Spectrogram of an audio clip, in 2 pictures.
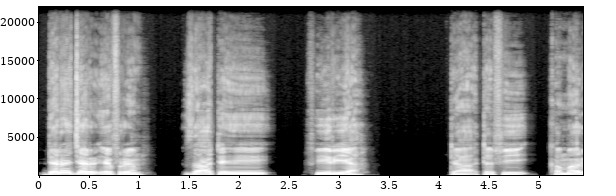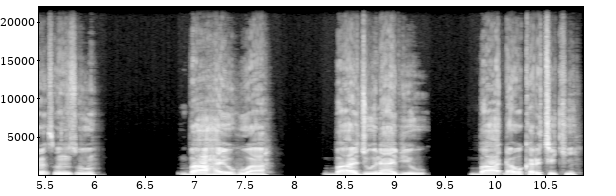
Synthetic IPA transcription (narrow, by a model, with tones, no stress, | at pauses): dɐ˦ɾɐ˦d͡ʒɐ˨rʔɛ˦ɸɾɛ˨m | zaː˦ta˨ji˦ | ɸiː˦ɾɪ˦jaː˨ | ta˨tɐ˨ɸi˦ | kɐ˨mɐ˦rsʼʊ˦nsʼuː˦ | baː˦˨ɦa˦jɦʊ˨waː˦ | baː˦˨d͡ʒuː˦naː˦bɪ˦ju˦ | baː˦˨ɗa˦wkɐ˨rt͡ʃɪ˦kʲiː˨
